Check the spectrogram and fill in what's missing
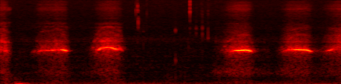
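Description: Someone whistles a short tune in brief repeated notes with pauses between, fairly soft and close, no talking.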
